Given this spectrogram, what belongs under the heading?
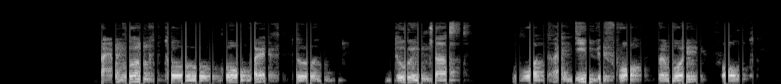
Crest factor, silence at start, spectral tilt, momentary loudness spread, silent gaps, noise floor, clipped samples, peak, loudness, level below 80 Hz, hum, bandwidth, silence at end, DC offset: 16 dB; 1 s; -6 dB/octave; 8 LU; none; -42 dBFS; under 0.1%; -2 dBFS; -18 LUFS; -48 dBFS; none; 7.8 kHz; 0.3 s; under 0.1%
